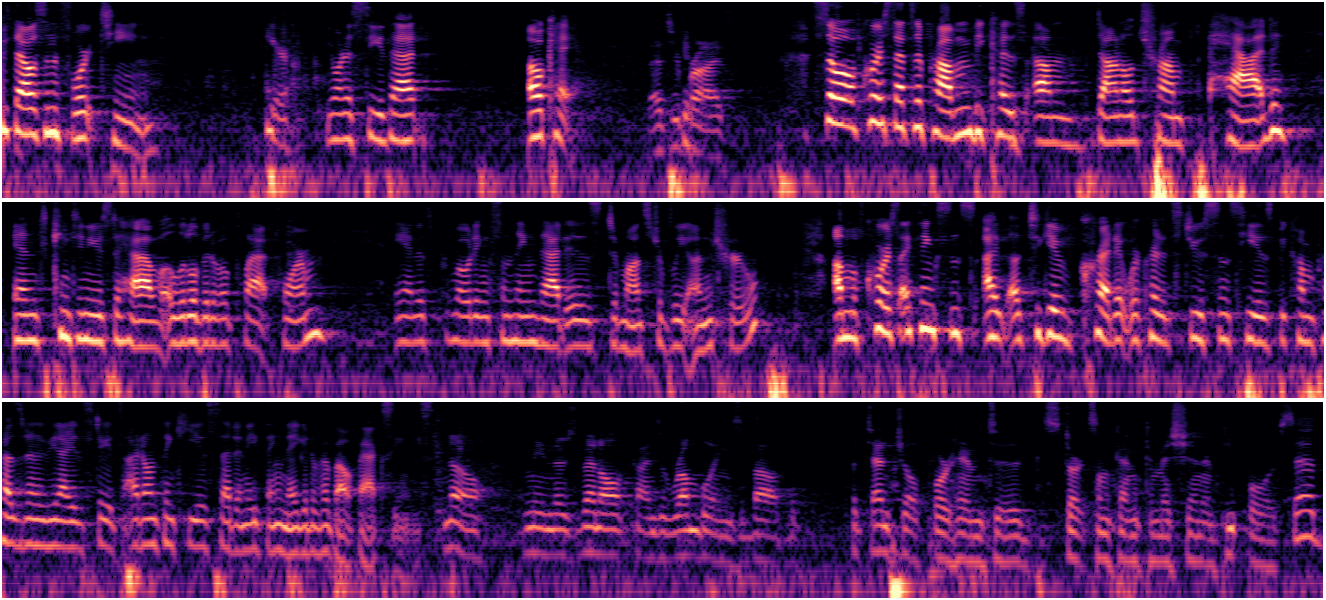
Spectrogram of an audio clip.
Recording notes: Live at NFID. Traveled to Bethesda, MD to record a live episode at NFID's Vaccinology Course.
